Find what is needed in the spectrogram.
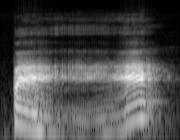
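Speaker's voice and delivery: "ba" dipping low, then rising; long low scooping "ba"; third tone. Shown as a demonstration. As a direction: drop "ba" deep and bring it back up. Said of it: "it goes down, then up".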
